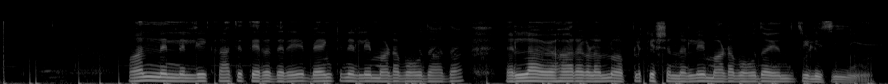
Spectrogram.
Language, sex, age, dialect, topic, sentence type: Kannada, female, 51-55, Coastal/Dakshin, banking, question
